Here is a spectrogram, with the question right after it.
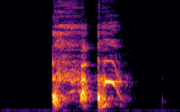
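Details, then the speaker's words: An adult gives a short burst of about three harsh, voiced coughs, set off by a throat itch after struggling to hold them back; cough. "I'm struggling not to cough, because I have this itch, and I"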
